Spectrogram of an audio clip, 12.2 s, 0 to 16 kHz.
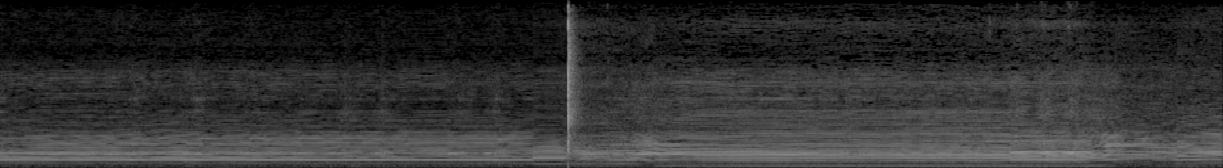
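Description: Electric hair clippers with a 14 mm guard buzz steadily through a home haircut, a close, continuous hum with a sharp click partway through and a slight shift in pitch as the clipper moves through the hair.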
